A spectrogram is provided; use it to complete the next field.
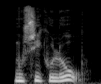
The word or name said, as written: musikolog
